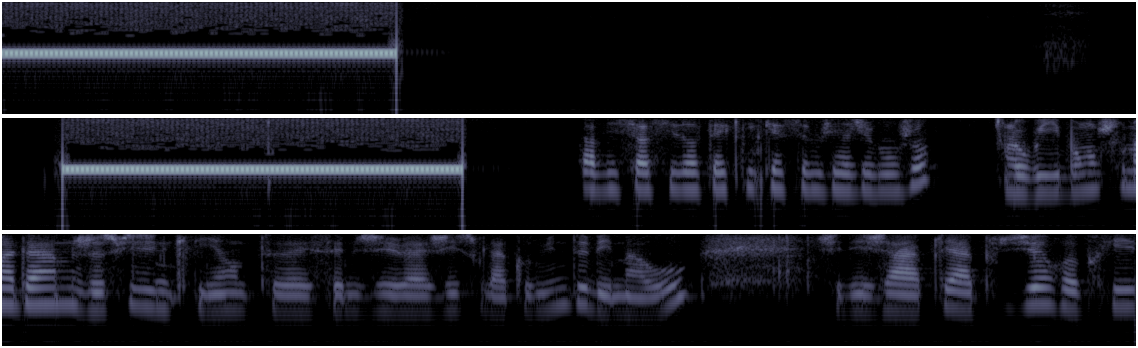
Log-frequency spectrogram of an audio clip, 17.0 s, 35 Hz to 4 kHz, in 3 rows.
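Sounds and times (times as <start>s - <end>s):
steady mid-pitched telephone tone on an answering machine line: 0.0s - 2.0s, 6.0s - 8.0s
speech: 8.6s - 17.0s.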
